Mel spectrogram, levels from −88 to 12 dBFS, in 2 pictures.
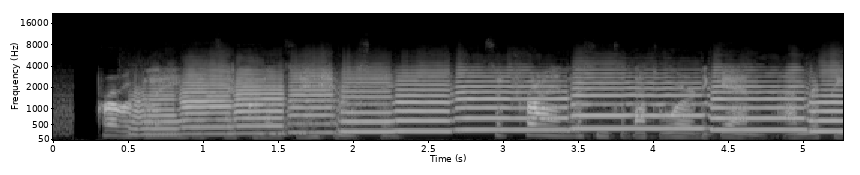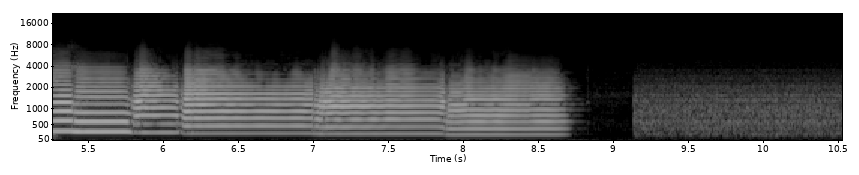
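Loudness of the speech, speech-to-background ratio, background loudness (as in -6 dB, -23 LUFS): -26.5 LUFS, -4.5 dB, -22.0 LUFS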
